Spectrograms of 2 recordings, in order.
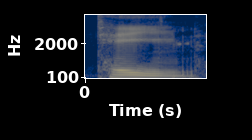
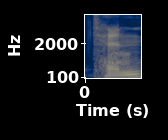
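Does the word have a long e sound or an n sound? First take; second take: long e; n sound. First: The n is dropped, leaving a long e. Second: The n sound is pronounced in the middle. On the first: The speaker calls it right. "it's almost like you have a long e sound" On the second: The speaker calls it wrong. "So instead of ten"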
